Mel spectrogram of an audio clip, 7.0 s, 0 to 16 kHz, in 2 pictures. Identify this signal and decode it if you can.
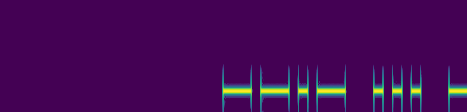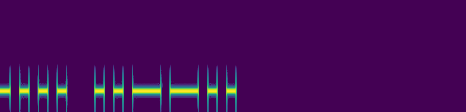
Morse code, heard as a keyed tone, about 17 wpm, 700 Hz. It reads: QSB?
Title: Q-Codes with Spoken Meaning - 17wpm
